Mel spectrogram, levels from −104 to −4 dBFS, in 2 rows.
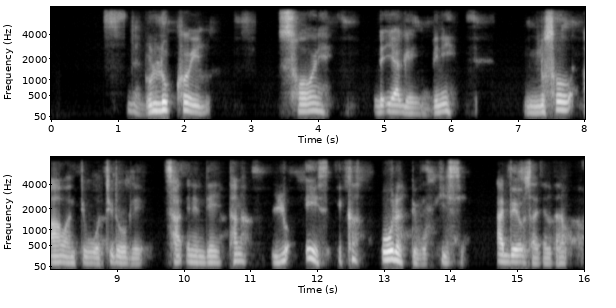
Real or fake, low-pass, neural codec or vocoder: fake; 7.2 kHz; codec, 16 kHz, 0.8 kbps, ZipCodec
